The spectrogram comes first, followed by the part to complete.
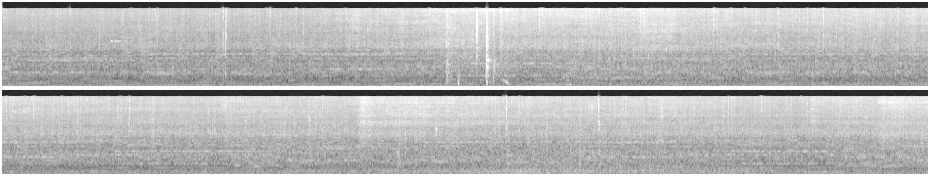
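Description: Chicken drumsticks sizzling on a wire grill over charcoal, a steady hiss, with a few sharp clicks about five seconds in.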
